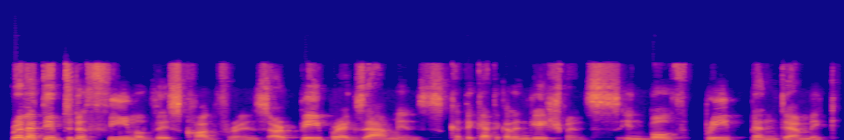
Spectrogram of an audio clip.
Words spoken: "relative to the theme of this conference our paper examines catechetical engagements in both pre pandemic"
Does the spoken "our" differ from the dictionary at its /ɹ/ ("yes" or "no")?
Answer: no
